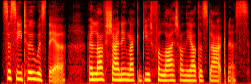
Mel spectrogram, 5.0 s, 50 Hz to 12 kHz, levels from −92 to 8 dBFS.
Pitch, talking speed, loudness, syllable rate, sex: 215 Hz, 180 wpm, -18 LUFS, 4.9 syllables/s, female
